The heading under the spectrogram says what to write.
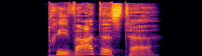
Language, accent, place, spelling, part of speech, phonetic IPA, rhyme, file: German, Germany, Berlin, privatester, adjective, [pʁiˈvaːtəstɐ], -aːtəstɐ, De-privatester.ogg
- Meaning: inflection of privat: 1. strong/mixed nominative masculine singular superlative degree 2. strong genitive/dative feminine singular superlative degree 3. strong genitive plural superlative degree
